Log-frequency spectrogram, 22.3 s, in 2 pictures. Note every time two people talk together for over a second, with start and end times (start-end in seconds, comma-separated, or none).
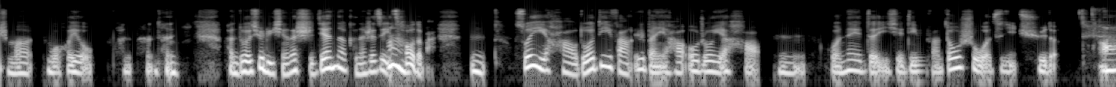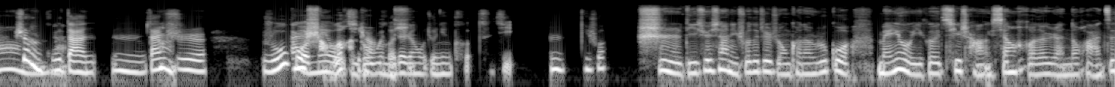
14.0-15.3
